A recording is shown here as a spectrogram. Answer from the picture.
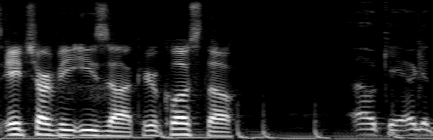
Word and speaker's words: HRVizak: very good channel on youtube by the name hr vizag am i pronouncing that right it's hrv izak you're close though okay okay thank you so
